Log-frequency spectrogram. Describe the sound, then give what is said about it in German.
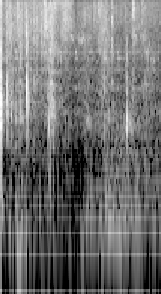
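Faint, irregular clip-clopping of horse hooves is heard as a light brown horse with a black mane is fetched for riding. A few soft, scattered knocks sound over quiet background noise. “Wir holen jetzt mal dein Pferd.”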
